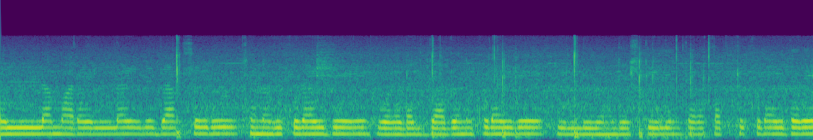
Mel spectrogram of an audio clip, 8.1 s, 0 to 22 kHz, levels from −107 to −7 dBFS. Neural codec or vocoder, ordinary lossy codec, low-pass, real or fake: none; none; none; real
